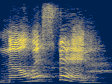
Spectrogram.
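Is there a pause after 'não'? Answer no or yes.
no. There is no pause after the first word. Telling someone not to wait. "Aí a outra"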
